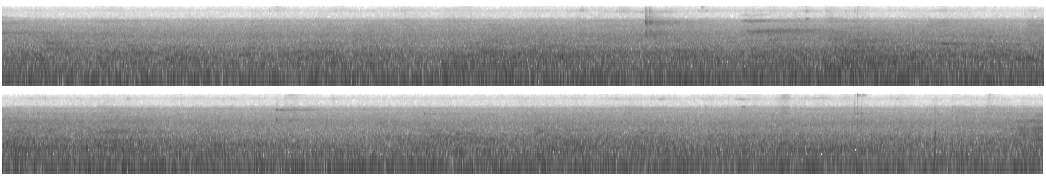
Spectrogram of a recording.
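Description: Men's voices chatter and call out in a large echoing hall.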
